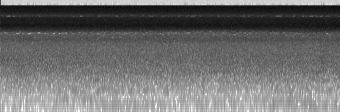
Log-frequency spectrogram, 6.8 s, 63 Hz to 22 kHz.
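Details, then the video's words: A chorus of Tanna japonensis, the evening cicada or higurashi, recorded in Kobe, Japan, on 14 August 2011 with a Zoom field recorder's front microphones: an unbroken, loud shimmering hiss of high pitch lasts throughout, with no other clear sounds. "Cicada: Sound comparison between Zoom H2n and H2"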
